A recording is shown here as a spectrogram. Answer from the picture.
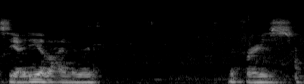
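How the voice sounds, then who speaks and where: A man is speaking. His voice sounds somewhat breathy. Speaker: gaming YouTuber. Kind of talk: gameplay commentary. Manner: fast; casual, rambling with fillers.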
